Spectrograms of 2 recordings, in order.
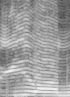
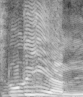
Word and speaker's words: Liam: Now, if you fast forward up to the 2000s, like about 10 years ago, it was Liam Neeson. All right? Liam Neeson is Hannibal Smith. – Elam Neeson. – Huh? – Elam Neeson. – It is not Elam Neeson. It's Liam Neeson. L-I-A-M.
